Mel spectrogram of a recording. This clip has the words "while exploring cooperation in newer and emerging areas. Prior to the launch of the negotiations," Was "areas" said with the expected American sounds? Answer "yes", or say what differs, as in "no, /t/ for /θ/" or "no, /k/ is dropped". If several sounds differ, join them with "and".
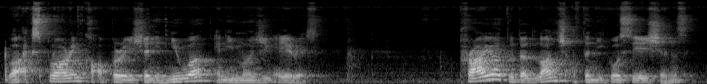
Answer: no, /s/ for /z/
